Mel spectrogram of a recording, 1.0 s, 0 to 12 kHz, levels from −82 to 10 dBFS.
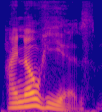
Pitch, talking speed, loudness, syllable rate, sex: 140 Hz, 235 wpm, -16 LUFS, 4.7 syllables/s, female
